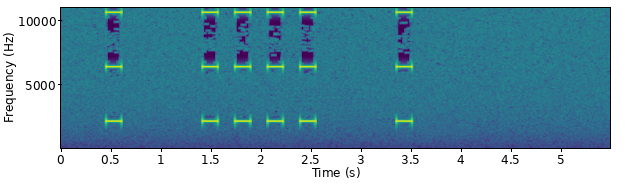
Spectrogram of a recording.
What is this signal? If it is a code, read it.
Beep code, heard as beeps from a small speaker, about 2150 Hz. 1-4-1. In Phoenix BIOS tables: address line failure in the first 64 KB of memory.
